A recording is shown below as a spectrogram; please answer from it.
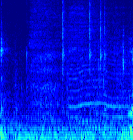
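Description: Faint clicks and handling of hard plastic action-figure parts as a weapon is fitted onto the toy's arm. A faint thin whistle comes in about a second in.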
